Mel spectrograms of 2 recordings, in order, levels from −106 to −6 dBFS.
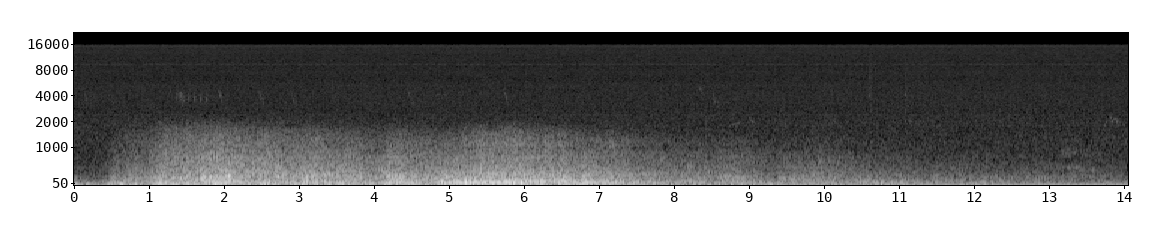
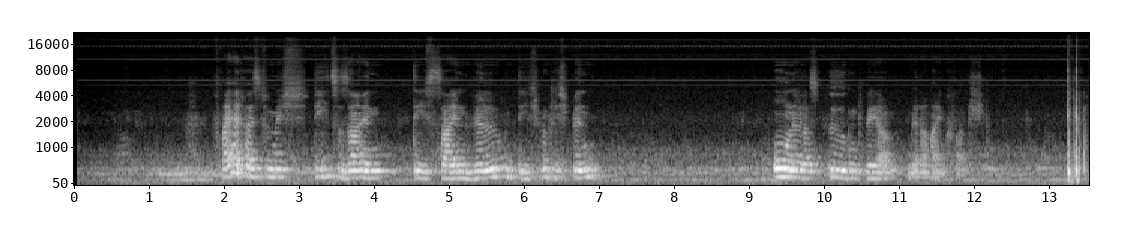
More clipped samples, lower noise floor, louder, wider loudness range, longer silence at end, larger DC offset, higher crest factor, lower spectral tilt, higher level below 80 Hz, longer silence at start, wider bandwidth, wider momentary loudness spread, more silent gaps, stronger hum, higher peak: neither; first, -56 dBFS vs -50 dBFS; second, -33 LUFS vs -21 LUFS; first, 20 LU vs 7 LU; about the same, 0 s vs 0.05 s; first, 0.4% vs under 0.1%; about the same, 20 dB vs 22 dB; first, -10 dB/octave vs -8.5 dB/octave; first, -36 dBFS vs -56 dBFS; second, 0 s vs 1 s; first, 16 kHz vs 8 kHz; first, 25 LU vs 22 LU; neither; neither; second, -12 dBFS vs 0 dBFS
